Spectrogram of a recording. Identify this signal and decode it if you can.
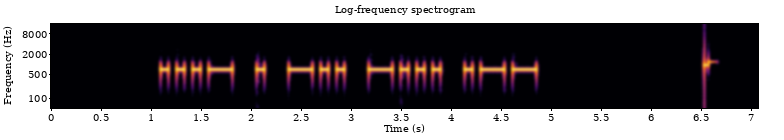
Morse code, heard as a keyed tone, about 15 wpm, 700 Hz. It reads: VEDBW
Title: Five Challenging Letter-Number Combinations 15wpm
